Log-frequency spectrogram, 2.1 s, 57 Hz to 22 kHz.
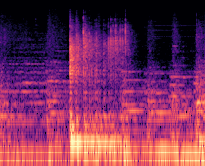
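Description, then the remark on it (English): Two dice are re-rolled and clatter and tumble across a hard surface, a burst of sharp plastic clicks and rattles that tapers into a few lighter taps, over a low background hum. “Go ahead and roll um, two dice, re-roll two dice, um, anything but ones or 6s let We'll do two of the fives.”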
